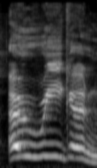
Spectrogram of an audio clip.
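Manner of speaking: hammed-up bellow of Oregon; mock yell. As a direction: belt "Oregon" like a passionate cry. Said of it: "yelling from the top of their lungs".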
